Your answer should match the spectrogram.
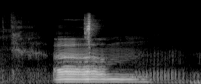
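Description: A tomcat lets out a loud, drawn-out meow lasting about a second, rich and harmonic with a slight rise, between stretches of quieter background noise.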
